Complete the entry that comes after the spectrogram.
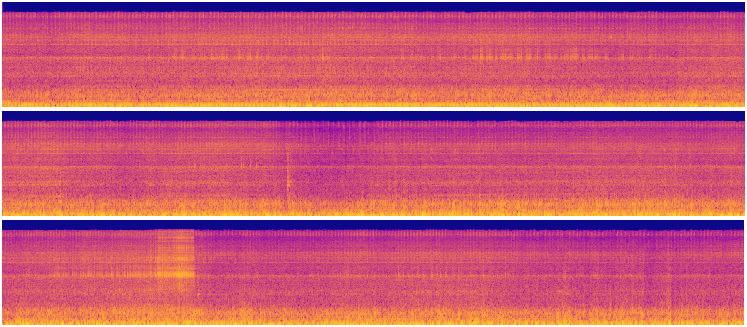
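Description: Engine of an open three-wheeled cyclecar running steadily on the road, with heavy wind rumble on the microphone. One short sharp knock about three quarters of the way through.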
